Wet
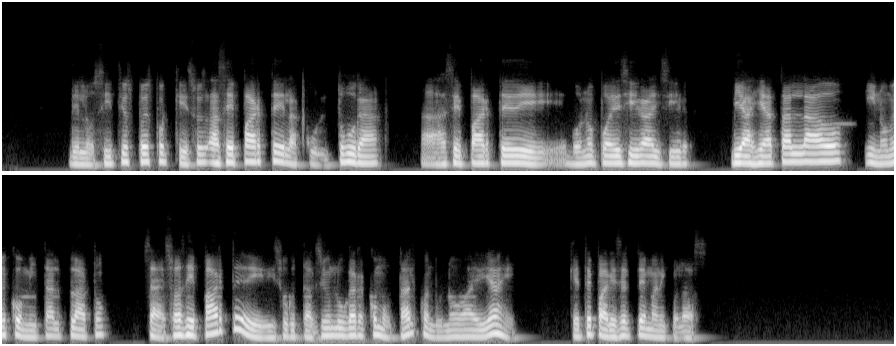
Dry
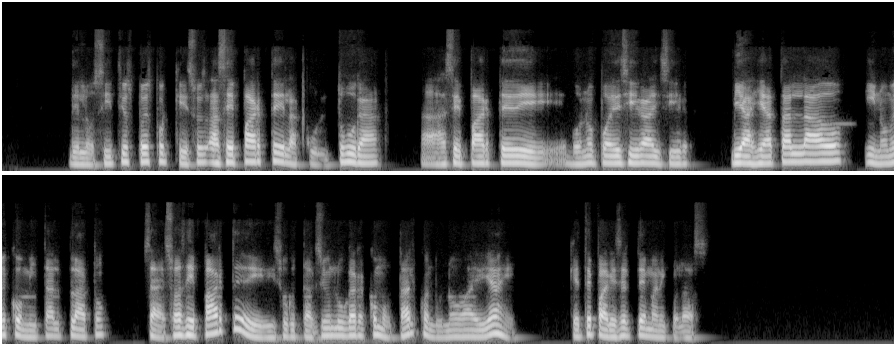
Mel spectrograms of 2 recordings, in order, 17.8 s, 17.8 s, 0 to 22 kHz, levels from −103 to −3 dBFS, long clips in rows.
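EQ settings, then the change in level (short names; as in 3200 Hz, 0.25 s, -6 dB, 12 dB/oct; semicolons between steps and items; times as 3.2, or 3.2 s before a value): LPF 1200 Hz 6 dB/oct; air absorption 330 m; +7.0 dB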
